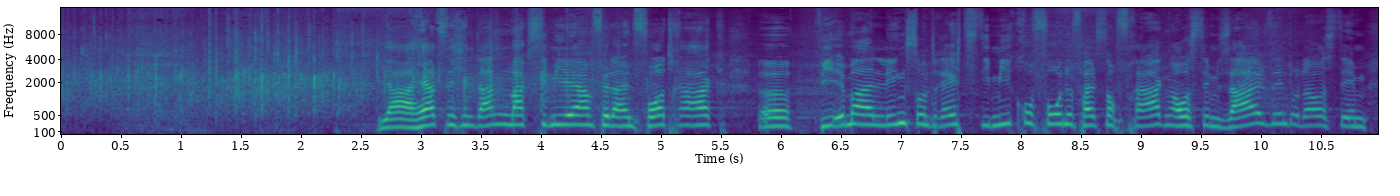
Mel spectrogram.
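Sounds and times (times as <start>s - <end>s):
audience applause in a hall after a talk: 0.0s - 4.4s
speech: 2.6s - 10.9s.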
